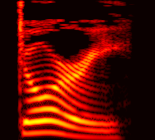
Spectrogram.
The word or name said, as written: Dori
